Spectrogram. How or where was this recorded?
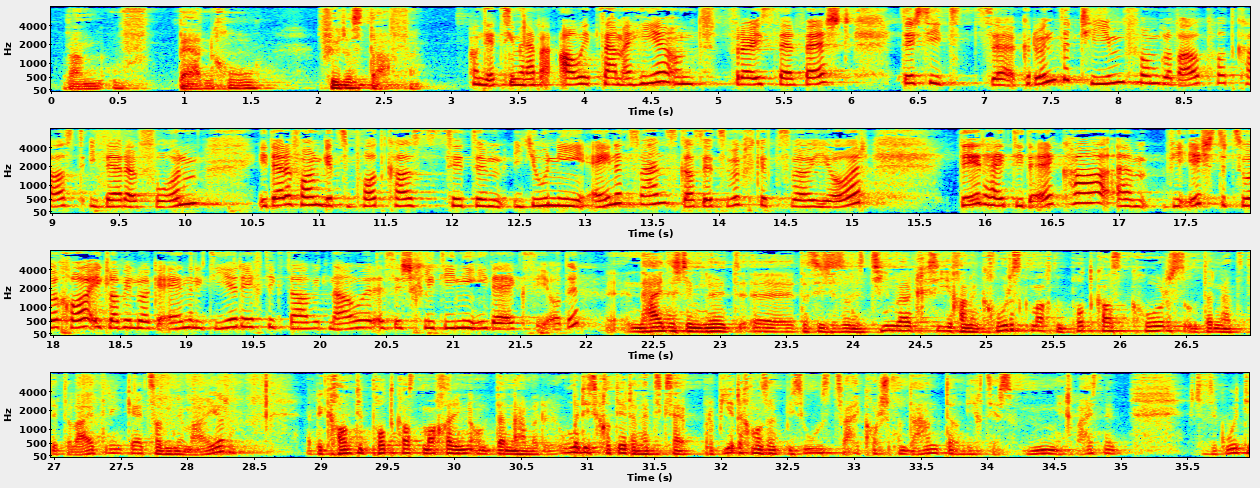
live audience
